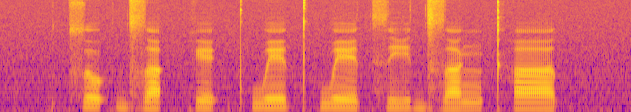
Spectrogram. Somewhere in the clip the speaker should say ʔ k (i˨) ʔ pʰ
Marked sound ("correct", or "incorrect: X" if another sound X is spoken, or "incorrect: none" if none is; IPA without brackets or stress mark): incorrect: e˨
